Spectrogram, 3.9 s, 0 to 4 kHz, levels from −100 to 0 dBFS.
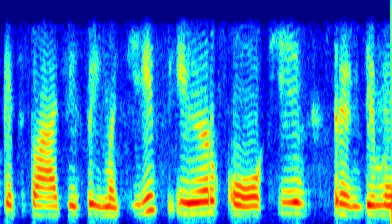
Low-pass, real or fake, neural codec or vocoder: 3.6 kHz; fake; codec, 16 kHz, 2 kbps, FunCodec, trained on Chinese and English, 25 frames a second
